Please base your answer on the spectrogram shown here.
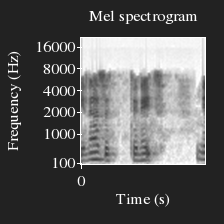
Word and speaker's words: Тенец: него заедно с молбата, да произнесаме правилно името му, като поставяме ударението на последната сричка – тенец.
